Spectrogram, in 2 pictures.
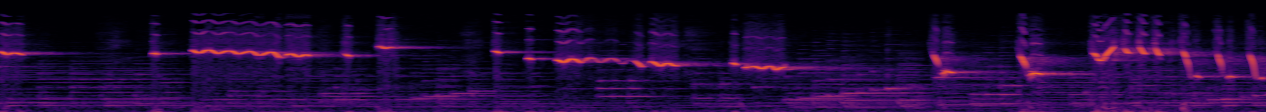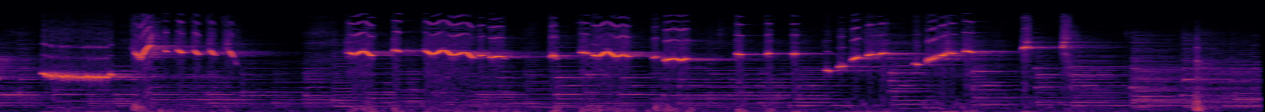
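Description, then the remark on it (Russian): A person whistles bright, rapid birdlike trills and warbling phrases with sliding pitches, imitating a nightingale's song, loud, continuing steadily with brief pauses between runs. “Я прошу от соловья принять привет и вот эти москонцертовские трели.”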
